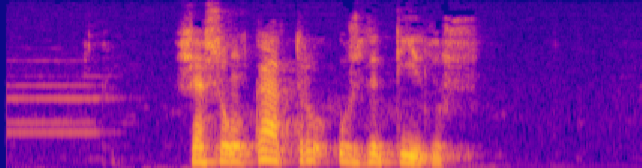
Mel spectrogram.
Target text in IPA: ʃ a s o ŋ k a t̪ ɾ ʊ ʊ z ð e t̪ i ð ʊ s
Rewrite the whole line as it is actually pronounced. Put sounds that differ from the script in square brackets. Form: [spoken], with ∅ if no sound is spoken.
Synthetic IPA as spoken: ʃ a s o ŋ k a t̪ ɾ ʊ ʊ z ð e t̪ i ð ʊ s

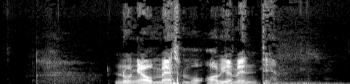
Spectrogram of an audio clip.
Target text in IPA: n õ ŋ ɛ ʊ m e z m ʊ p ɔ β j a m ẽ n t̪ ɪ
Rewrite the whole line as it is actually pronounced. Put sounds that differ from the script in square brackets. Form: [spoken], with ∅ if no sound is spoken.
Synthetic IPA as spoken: n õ ŋ ɛ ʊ m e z m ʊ [ʔ] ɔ β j a m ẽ n t̪ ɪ

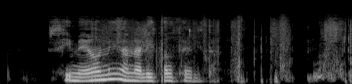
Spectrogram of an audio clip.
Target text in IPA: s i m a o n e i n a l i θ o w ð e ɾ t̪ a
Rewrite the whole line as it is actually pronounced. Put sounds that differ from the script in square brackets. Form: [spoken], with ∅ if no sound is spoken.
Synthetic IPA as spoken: s i m [e] o n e [a] n a l i θ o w [θ] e [l] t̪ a

